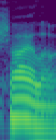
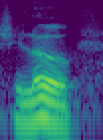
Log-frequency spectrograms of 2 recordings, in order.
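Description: First: The stress is on the first syllable. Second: The stress is on the last syllable. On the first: This is the English form of the name. "it's pronounced Shiloh, that's an English name" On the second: This is the Hebrew form of the name. "accent on the O"

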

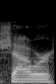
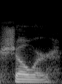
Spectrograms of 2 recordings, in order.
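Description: First: It is said to rhyme with 'flower'. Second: It is said like 'show' plus 'er'. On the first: A rain or bath shower. The speaker calls it wrong. "not shower" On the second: One who shows. The speaker calls it right. "The person who shows mercy is a mercy shower"

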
